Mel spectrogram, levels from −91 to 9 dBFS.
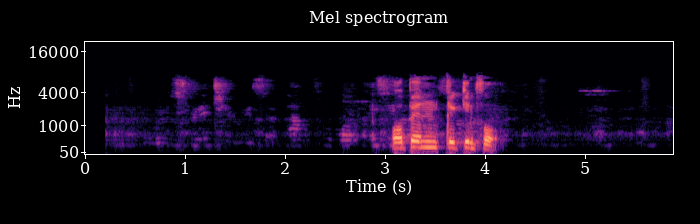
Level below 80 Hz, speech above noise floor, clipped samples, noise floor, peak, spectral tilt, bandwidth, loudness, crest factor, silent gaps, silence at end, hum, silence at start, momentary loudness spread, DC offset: -64 dBFS; 52 dB; under 0.1%; -71 dBFS; -2 dBFS; -5 dB/octave; 7.6 kHz; -17 LUFS; 20 dB; none; 1.75 s; none; 1.3 s; 26 LU; under 0.1%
